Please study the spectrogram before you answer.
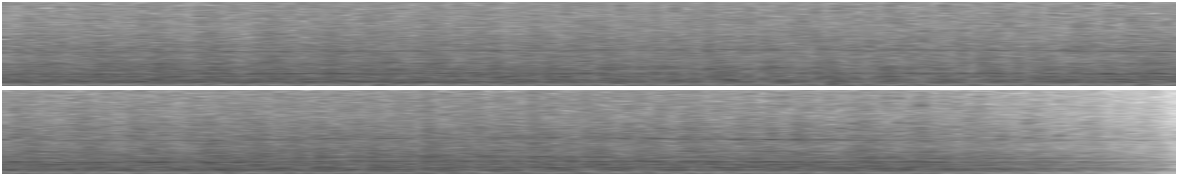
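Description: Loud, heavy diesel running with rough, uneven chuffing around three a second as each injector is popped in turn.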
